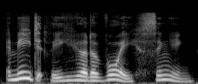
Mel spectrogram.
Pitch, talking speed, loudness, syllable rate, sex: 185 Hz, 180 wpm, -16 LUFS, 6.4 syllables/s, female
